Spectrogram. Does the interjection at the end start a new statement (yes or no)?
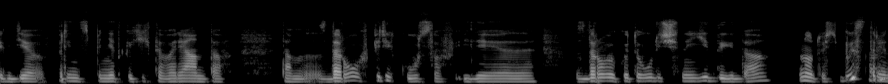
no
